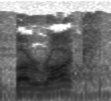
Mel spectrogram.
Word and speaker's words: Barak: We're also introduced to Barak, and I know that that is the Hebrew way to pronounce it.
